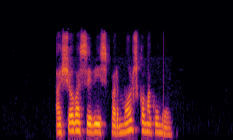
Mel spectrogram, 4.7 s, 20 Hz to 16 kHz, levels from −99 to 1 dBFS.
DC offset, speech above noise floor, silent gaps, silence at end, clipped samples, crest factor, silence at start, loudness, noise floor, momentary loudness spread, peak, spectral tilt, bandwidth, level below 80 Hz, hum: under 0.1%; 66 dB; none; 1.25 s; under 0.1%; 20 dB; 1.1 s; -24 LUFS; -90 dBFS; 10 LU; -8 dBFS; -5.5 dB/octave; 7.8 kHz; -66 dBFS; none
